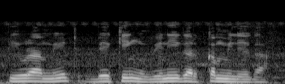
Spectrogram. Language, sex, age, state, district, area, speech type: Urdu, male, 30-45, Bihar, Saharsa, rural, read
